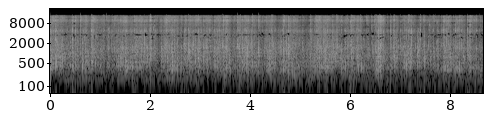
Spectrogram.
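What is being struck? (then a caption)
Plastic film noodle packet. The back side of a full plastic-film ramen noodle packet is held in both hands and squeezed with the thumbs, crinkling the film. A steady, dense run of bright, crackly crinkles goes on for about nine seconds with no low end. The individual crackles blur together at a fairly even level.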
